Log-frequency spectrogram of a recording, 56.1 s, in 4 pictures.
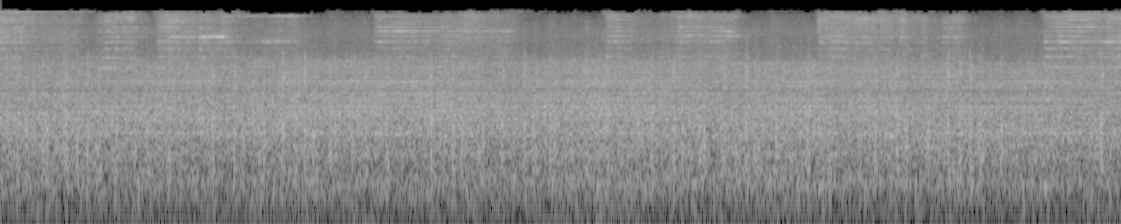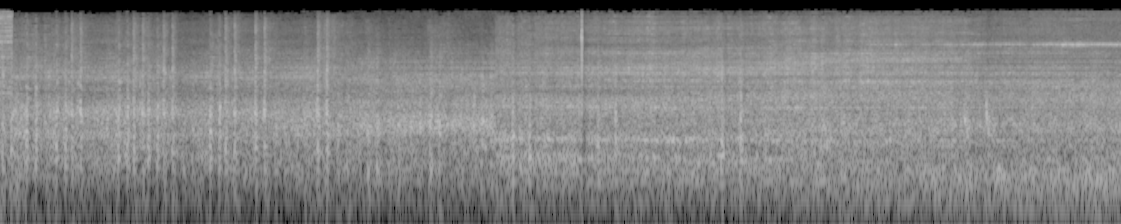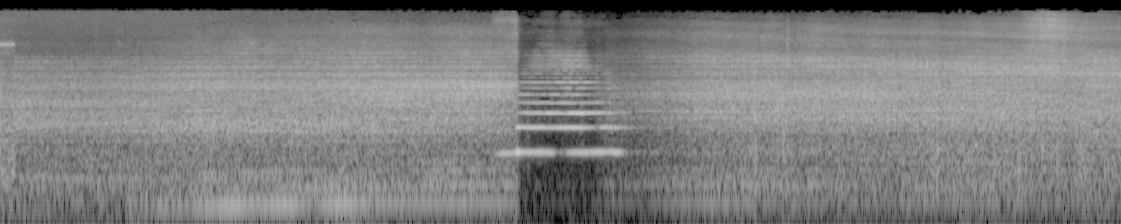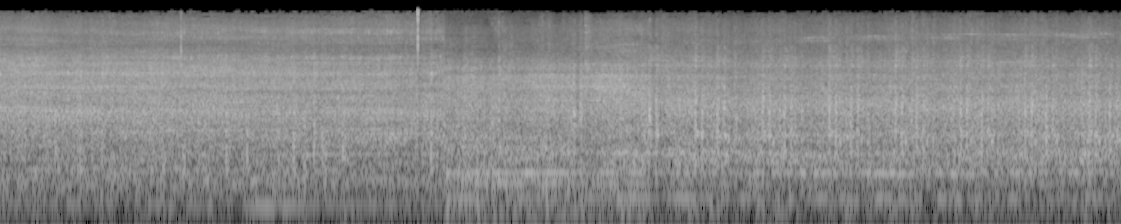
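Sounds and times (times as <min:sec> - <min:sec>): diesel railcars rumbling past: 0:00.0 - 0:56.0
electric train rolling past: 0:00.0 - 0:56.0
train horn blast: 0:34.2 - 0:36.1.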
